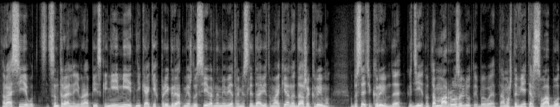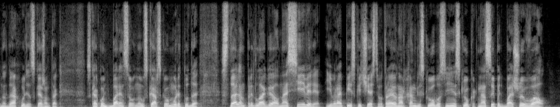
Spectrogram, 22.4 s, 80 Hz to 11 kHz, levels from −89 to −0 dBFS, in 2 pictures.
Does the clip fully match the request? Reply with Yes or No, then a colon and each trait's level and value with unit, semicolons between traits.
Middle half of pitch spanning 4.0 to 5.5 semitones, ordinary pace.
Yes: average, 4.9 semitones; average, 150 wpm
